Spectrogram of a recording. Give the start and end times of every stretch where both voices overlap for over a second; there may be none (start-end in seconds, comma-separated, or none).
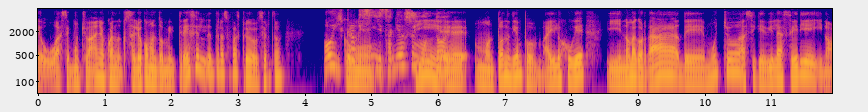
4.6-6.3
